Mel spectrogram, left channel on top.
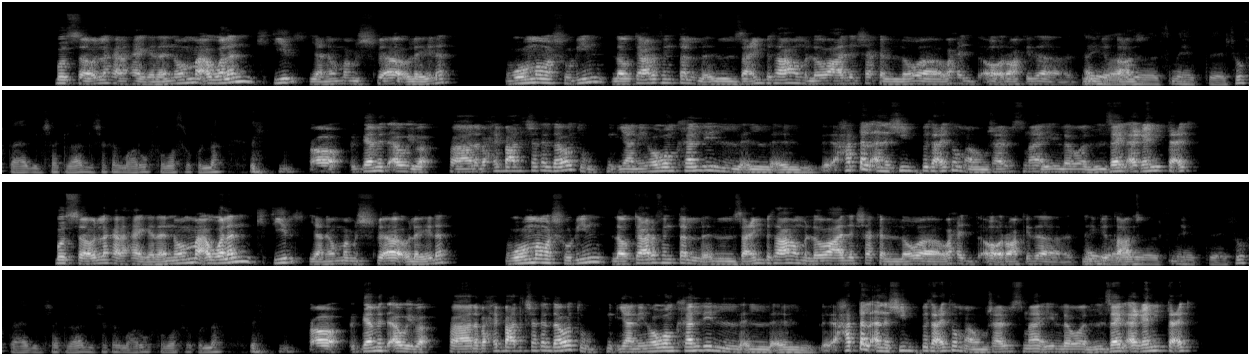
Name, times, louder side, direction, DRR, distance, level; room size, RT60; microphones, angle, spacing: voice 1, 0.5-4.4 5.0-11.3 15.5-24.3, right 3 dB, 45° right, 0.5 m, -21 dB
voice 2, 10.8-14.7 14.9-15.4, left 2 dB, 65° left, 0.5 m, -33 dB
3.0 x 2.0 x 3.2 m
head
